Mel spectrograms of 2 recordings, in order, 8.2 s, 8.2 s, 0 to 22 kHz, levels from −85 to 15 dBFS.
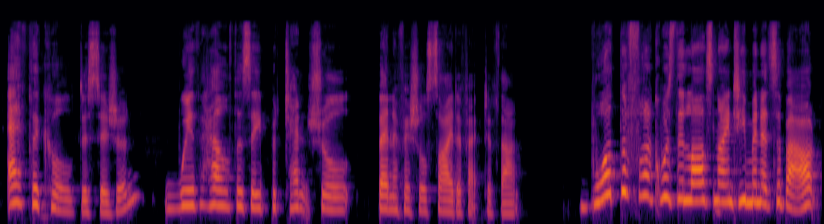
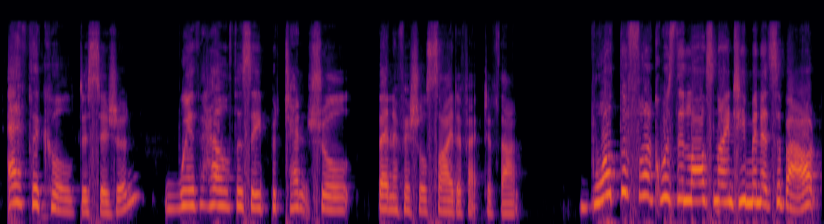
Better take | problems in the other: first | distortion; slight; 10 dB below the speech

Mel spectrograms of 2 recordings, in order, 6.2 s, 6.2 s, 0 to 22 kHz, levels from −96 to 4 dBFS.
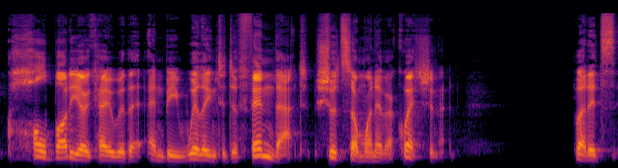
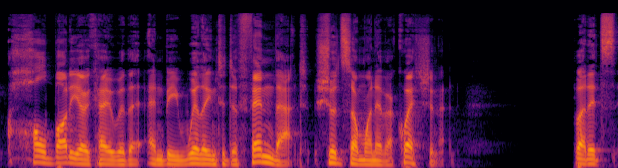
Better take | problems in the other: second | thin; somewhat; fading below 300 Hz

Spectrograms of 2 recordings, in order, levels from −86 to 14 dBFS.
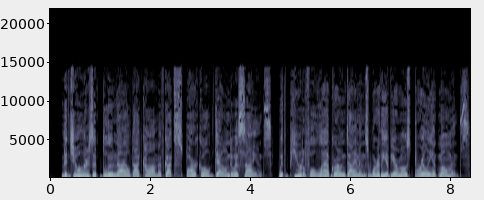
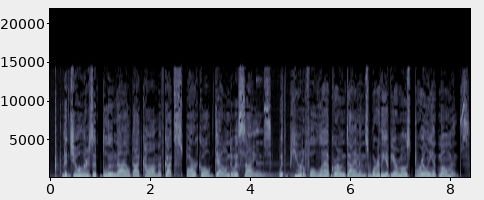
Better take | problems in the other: first | keyboard typing; faint; at the start; peak 10 dB below the speech // clattering dishes; faint; at 4 s; peak 10 dB below the speech

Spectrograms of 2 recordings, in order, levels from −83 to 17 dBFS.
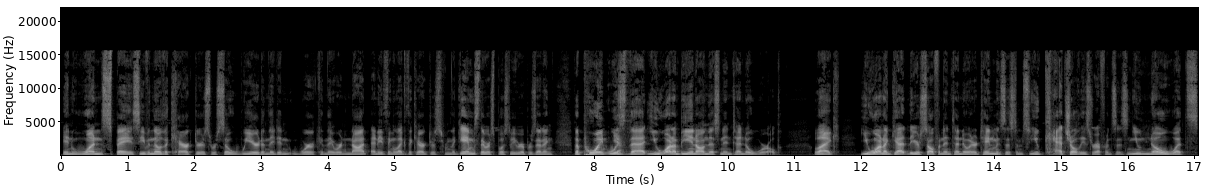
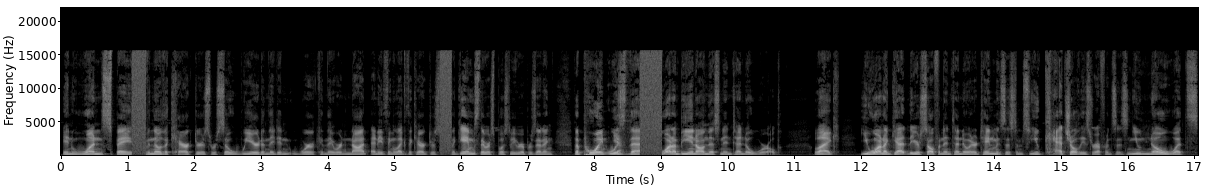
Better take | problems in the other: first | audio cutting out; filled with static; at 1 s, at 5.5 s and at 8.5 s

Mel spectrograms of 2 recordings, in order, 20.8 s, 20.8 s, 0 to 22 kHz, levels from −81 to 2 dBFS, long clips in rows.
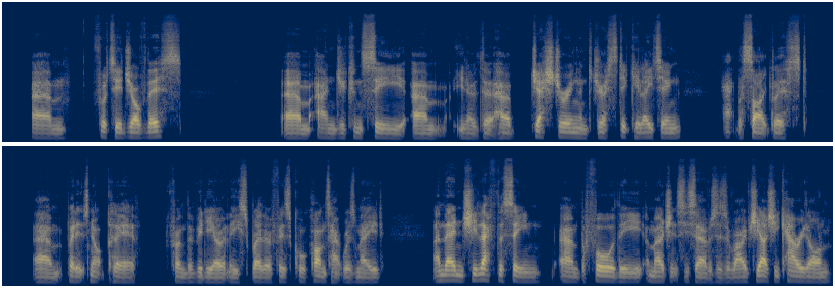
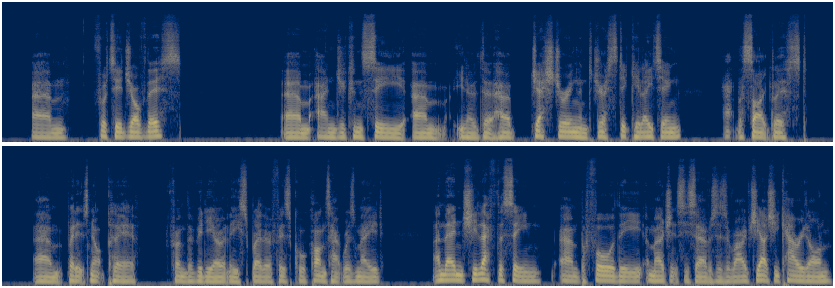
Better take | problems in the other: second | thin; very; fading below 400 Hz

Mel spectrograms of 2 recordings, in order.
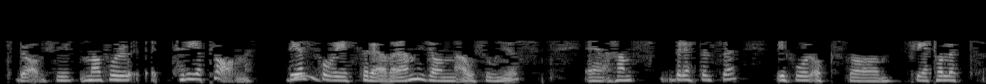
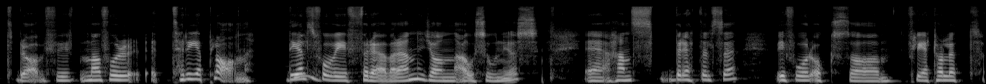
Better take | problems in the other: second | garbled, watery; badly; nothing above 3 kHz

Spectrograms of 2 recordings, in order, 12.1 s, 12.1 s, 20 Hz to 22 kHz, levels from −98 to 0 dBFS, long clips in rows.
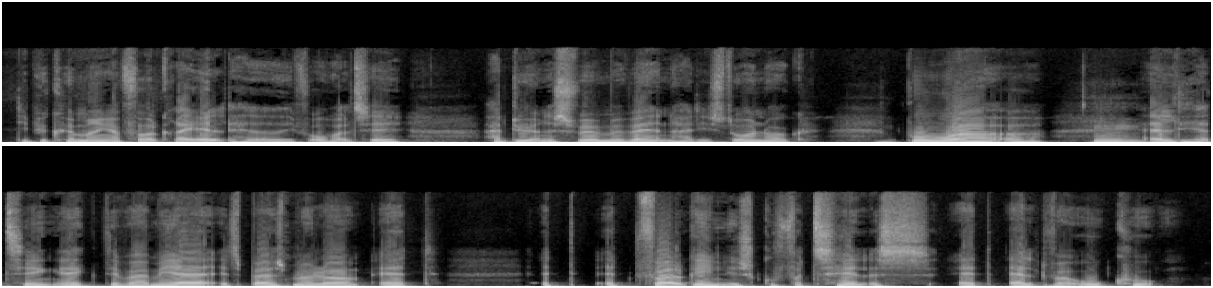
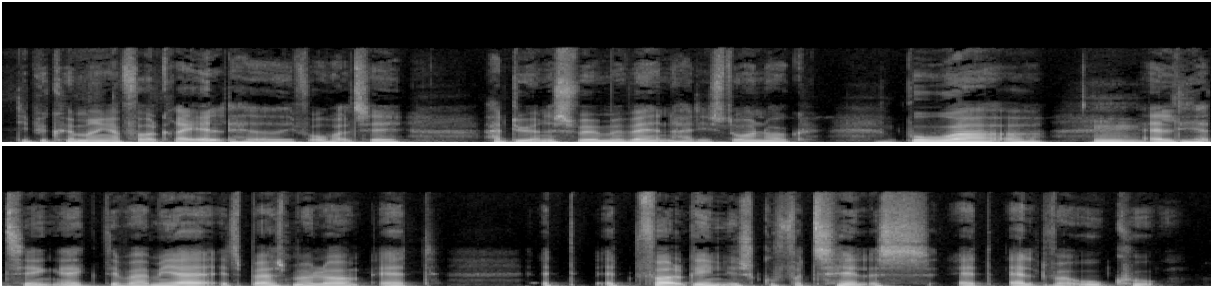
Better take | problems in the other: second | distortion; slight; 5% of the sound clipped

